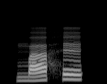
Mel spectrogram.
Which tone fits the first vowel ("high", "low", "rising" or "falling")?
rising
